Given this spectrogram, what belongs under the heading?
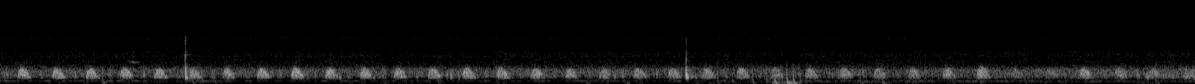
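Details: Fetal heartbeat on Doppler at 9 weeks of a third pregnancy: fast, steady whooshing pulses at about 175 per minute, a normal early fetal heartbeat.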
